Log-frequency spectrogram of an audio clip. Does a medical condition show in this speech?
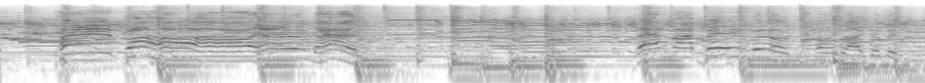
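No.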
